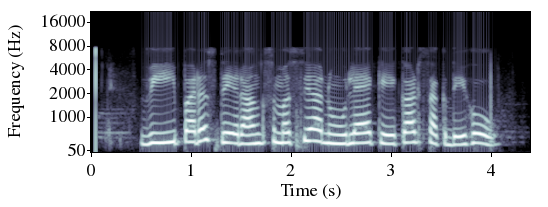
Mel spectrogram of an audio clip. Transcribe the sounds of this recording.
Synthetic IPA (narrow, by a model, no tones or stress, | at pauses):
ʋiːpəɾəsd̪eːɾəŋɡsəməsjaːnũːlɛːkeːkəɾsəkd̪eːɦoː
